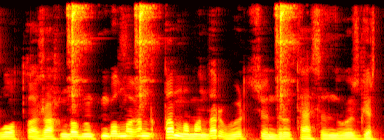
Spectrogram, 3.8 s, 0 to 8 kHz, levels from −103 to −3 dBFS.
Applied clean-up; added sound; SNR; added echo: classical method log-MMSE.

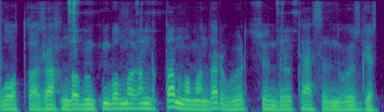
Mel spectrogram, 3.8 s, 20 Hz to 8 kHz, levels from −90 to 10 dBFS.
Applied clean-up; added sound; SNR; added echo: neural mask model RNNoise.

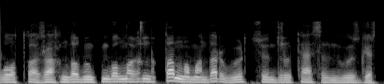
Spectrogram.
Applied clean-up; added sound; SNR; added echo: neural diffusion model UNIVERSE++.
